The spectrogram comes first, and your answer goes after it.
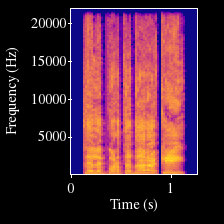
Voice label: need teleporter, es; Heavy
